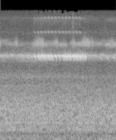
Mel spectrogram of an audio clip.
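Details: A single cricket at night gives a loud, steady, high trill of under a second, rising out of a softer background chorus of chirping.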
